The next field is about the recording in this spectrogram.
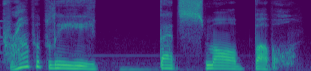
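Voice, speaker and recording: A man voicing a serious, reserved young gentleman in an anime game, explaining things in a measured, deadpan way. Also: mid-range voice, soft background music. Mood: dry.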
